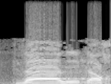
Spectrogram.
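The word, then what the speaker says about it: Dzalika (ذلك): Dzalika khairun. – Dzalika khairun. – Dza. Ya. Ada i'timad atau yakni terasa, ya, pada bagian ujung lidah dengan ujung gigi ada tekanan suara padanya untuk pengucapan huruf dzal.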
